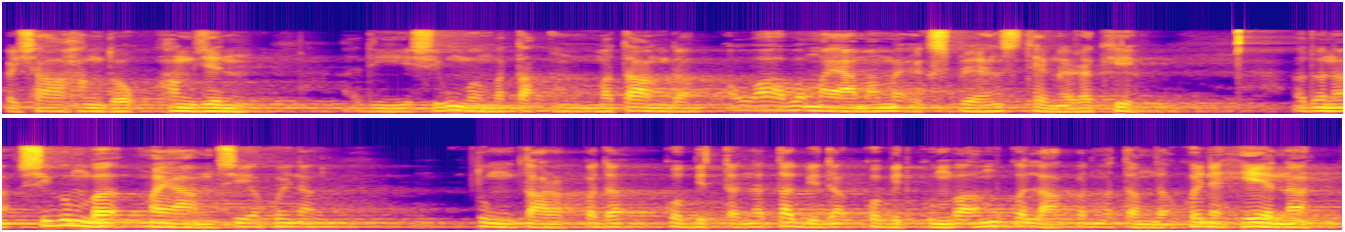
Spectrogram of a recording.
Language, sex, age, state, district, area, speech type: Manipuri, male, 30-45, Manipur, Kakching, rural, spontaneous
